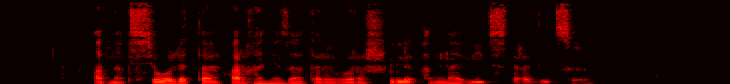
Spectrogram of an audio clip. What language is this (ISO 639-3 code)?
bel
